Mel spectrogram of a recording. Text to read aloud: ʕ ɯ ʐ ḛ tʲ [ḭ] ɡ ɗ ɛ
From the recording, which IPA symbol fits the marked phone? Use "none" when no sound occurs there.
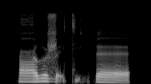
ḛ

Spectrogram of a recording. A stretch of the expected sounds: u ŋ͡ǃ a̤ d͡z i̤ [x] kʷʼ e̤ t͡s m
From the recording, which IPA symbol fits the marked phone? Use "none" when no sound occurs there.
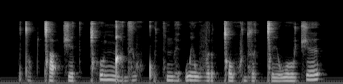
xʷ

